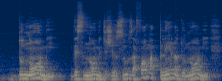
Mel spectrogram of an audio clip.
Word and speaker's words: Jesus: Então, mas só que você não vai ler Iesous, você vai ler Jesus, porque o O e o U vai ser o O e o ômicron e o Y, né?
